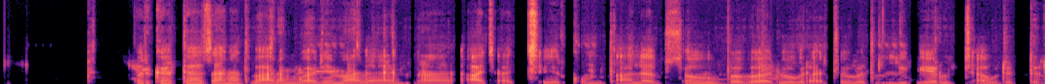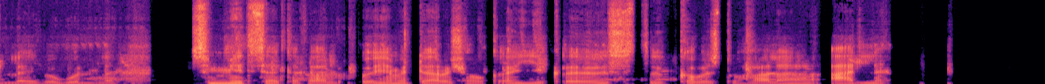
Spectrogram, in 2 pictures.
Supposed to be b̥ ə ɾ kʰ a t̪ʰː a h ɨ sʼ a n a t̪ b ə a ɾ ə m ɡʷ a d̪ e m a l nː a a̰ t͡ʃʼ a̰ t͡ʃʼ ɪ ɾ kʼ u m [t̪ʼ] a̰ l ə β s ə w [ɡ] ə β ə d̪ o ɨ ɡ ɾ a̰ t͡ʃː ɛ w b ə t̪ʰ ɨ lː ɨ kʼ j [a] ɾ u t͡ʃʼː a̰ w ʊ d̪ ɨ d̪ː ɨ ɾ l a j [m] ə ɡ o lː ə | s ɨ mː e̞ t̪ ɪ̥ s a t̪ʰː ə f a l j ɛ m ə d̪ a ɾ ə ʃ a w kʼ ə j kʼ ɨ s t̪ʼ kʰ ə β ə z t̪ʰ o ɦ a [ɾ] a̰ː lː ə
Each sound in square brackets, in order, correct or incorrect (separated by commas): correct, incorrect, incorrect, incorrect, incorrect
